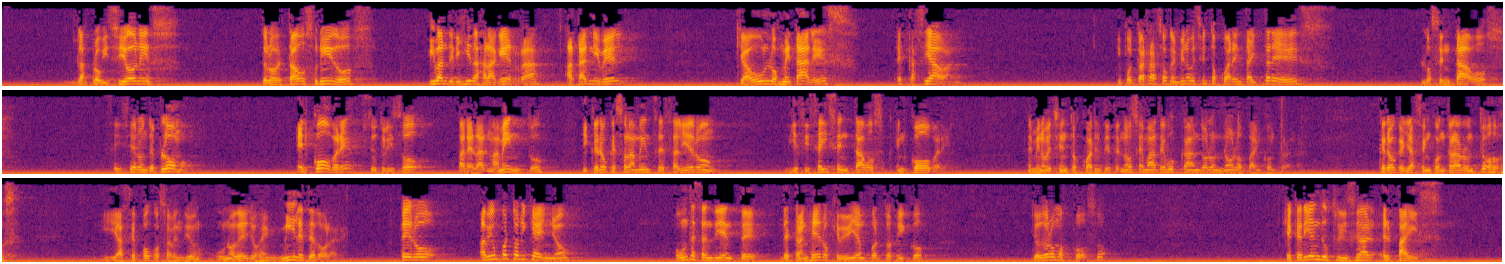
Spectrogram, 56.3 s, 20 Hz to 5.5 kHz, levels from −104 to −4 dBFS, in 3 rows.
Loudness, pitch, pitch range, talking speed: -24 LUFS, 125 Hz, 120-155 Hz, 105 wpm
